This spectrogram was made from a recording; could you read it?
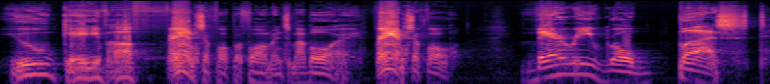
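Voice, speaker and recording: A man's voice: sits low, very animated, gravelly, fairly bright tone, exaggerated voice. Man putting on a grandiose, drawling old circus-clown woman. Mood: cajoling, lustful. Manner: grandiose, drawn-out, cajoling delivery. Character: theatrical old woman, retired circus clown turned drama teacher. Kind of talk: comic audio play acting.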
